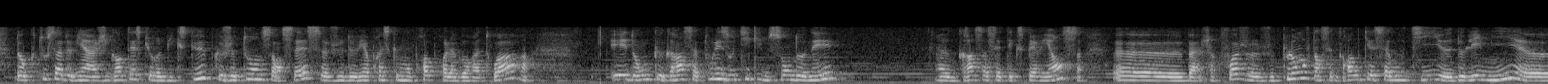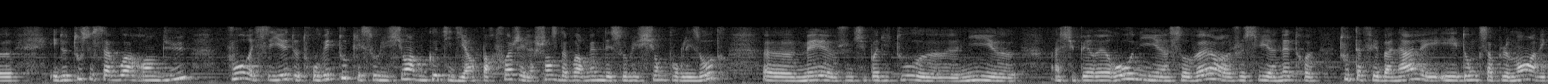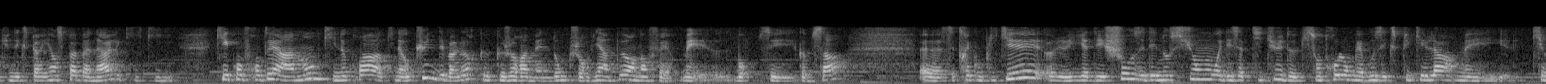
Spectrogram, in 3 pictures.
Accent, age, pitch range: French, 50-69, 175-210 Hz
